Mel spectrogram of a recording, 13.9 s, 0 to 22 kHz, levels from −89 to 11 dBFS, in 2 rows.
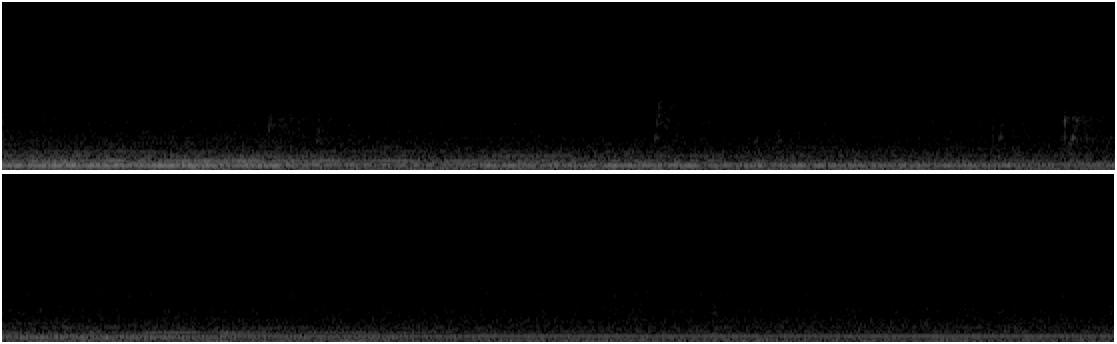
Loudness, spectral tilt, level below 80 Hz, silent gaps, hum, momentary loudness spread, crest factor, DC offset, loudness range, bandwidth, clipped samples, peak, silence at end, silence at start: -59 LUFS; -9 dB/octave; -66 dBFS; none; none; 14 LU; 16 dB; under 0.1%; 11 LU; 19 kHz; under 0.1%; -40 dBFS; 0 s; 0 s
